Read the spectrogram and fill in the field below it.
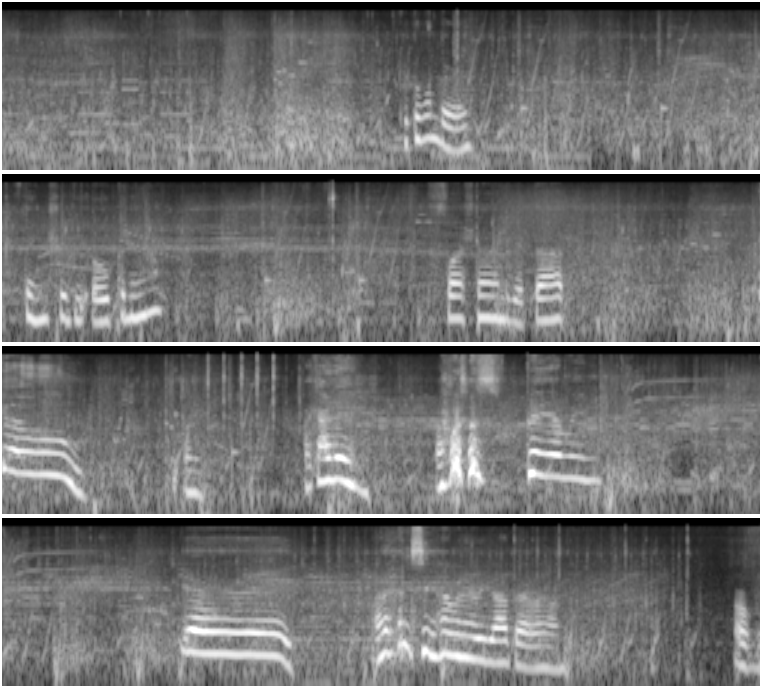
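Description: Paint splats and squelches in short bursts.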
